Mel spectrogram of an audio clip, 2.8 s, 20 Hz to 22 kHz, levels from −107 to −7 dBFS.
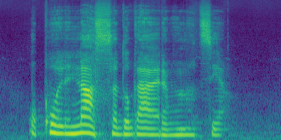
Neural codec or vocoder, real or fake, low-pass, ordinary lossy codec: codec, 44.1 kHz, 1.7 kbps, Pupu-Codec; fake; none; none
